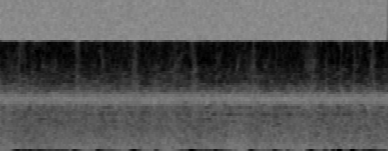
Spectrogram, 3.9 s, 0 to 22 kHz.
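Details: Person's own heartbeat: soft, low pounding normal beats at about 100 a minute with a faint hum behind.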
